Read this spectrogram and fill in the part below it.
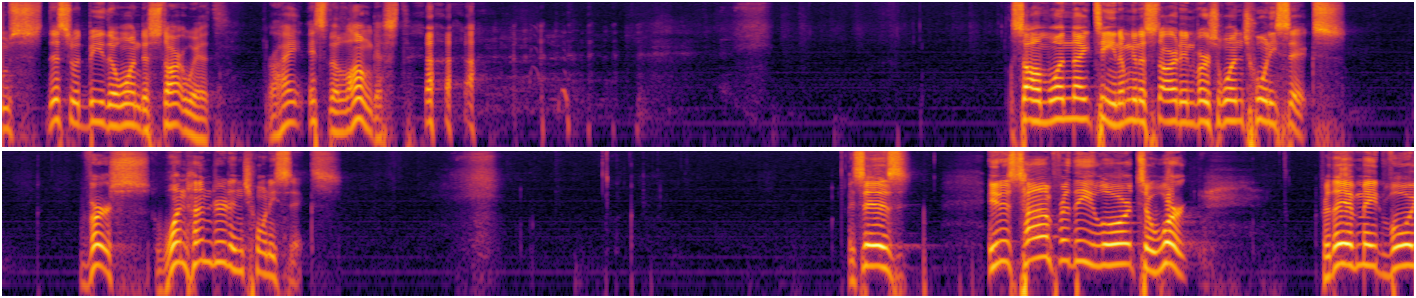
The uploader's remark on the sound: Preached at Gospel Lighthouse in Bossier City, La.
